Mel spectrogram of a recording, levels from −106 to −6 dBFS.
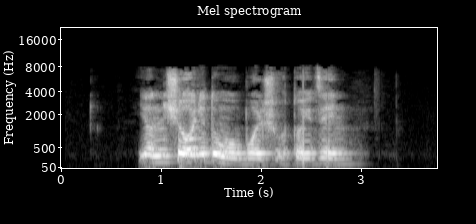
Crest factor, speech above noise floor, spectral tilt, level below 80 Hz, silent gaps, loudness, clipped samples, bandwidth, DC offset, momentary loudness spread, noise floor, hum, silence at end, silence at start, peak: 16 dB; 65 dB; -3 dB/octave; -62 dBFS; none; -16 LUFS; under 0.1%; 8 kHz; under 0.1%; 10 LU; -81 dBFS; none; 0.9 s; 0.8 s; -2 dBFS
